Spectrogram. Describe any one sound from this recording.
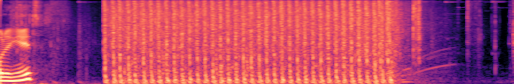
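A gun fires rapidly in a long burst.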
